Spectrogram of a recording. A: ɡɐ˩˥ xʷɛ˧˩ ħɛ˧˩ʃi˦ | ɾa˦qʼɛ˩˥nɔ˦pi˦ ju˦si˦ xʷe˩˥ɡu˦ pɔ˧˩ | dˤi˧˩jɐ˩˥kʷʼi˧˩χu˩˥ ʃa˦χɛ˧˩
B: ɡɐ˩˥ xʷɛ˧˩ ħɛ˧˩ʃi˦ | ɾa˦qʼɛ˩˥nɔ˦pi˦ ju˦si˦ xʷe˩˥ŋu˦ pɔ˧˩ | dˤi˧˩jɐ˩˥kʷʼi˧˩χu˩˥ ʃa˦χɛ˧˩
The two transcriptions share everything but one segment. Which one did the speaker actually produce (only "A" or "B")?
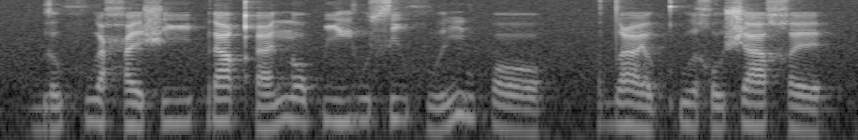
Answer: B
